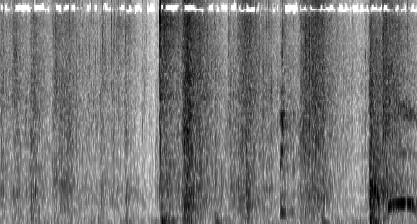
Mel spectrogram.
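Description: A plastic mailer bag crinkling as it is cut open with scissors and pulled apart, louder from about two and a half seconds in, with a sharp crackle near the end.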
